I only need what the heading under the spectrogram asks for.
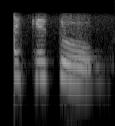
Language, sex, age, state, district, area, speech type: Assamese, female, 18-30, Assam, Morigaon, rural, conversation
